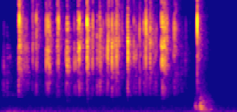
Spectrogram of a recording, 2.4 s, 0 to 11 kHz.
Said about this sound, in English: So I got an eight on the action die. I've got a three and a 10 on the challenge dice for a weak hit.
